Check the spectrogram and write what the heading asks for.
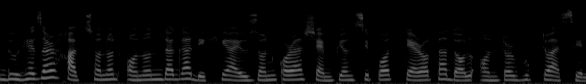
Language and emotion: Assamese, neutral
